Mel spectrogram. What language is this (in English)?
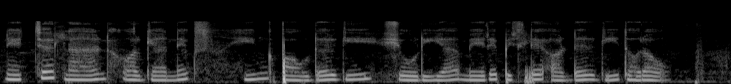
Dogri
